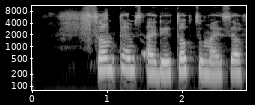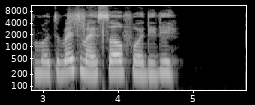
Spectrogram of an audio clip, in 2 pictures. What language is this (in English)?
Nigerian Pidgin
